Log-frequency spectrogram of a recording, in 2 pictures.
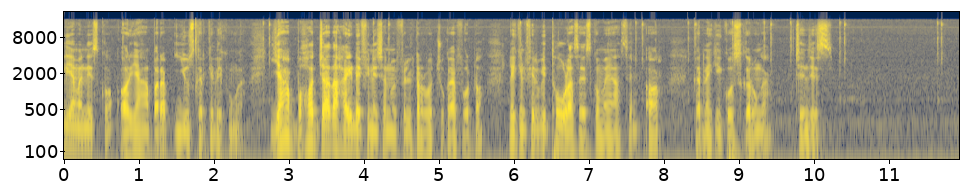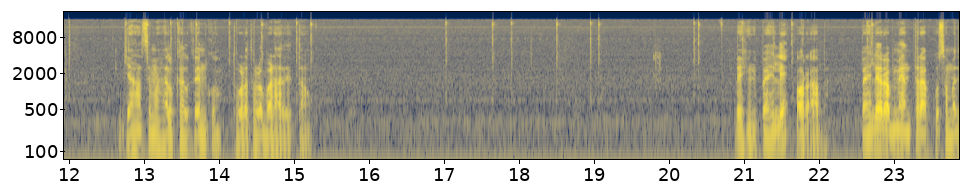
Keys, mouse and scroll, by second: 1.0 scroll up 1, 2.6 click, 3.1 scroll down 1, 4.1 click, 4.6 scroll up 1, 6.1-22.6 drag.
